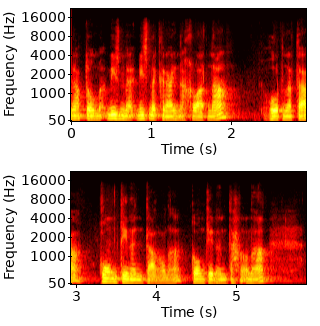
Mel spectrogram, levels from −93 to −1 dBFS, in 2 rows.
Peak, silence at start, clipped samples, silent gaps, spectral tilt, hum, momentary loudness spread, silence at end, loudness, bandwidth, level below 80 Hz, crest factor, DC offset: -4 dBFS; 0 s; under 0.1%; none; -8 dB/octave; none; 7 LU; 0.15 s; -26 LUFS; 13 kHz; -60 dBFS; 22 dB; under 0.1%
